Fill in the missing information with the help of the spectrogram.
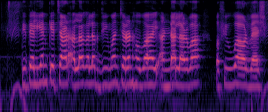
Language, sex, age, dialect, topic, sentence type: Magahi, male, 25-30, Western, agriculture, statement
